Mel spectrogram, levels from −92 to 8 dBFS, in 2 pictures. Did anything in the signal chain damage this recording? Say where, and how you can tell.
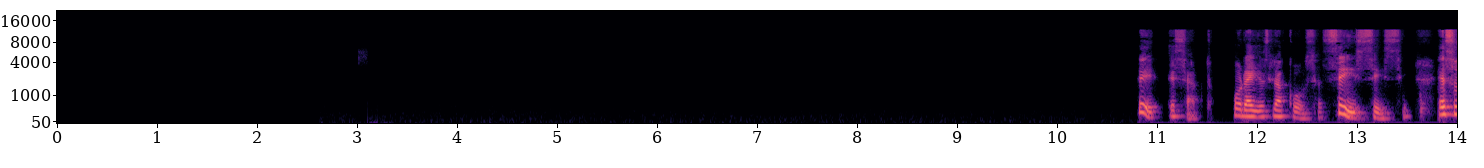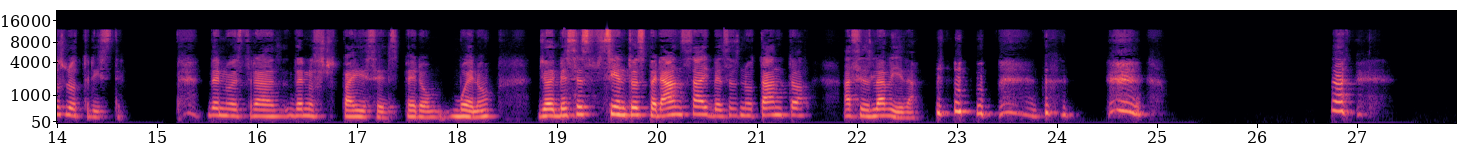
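Yes. A gain stage applied the fade-in at about 7-bit resolution without dither, so from 0.00 to 2.61 s the quiet start collapses into coarse square steps. The speech sounds gritty until the fade reaches full level: truncation distortion on a fade.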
